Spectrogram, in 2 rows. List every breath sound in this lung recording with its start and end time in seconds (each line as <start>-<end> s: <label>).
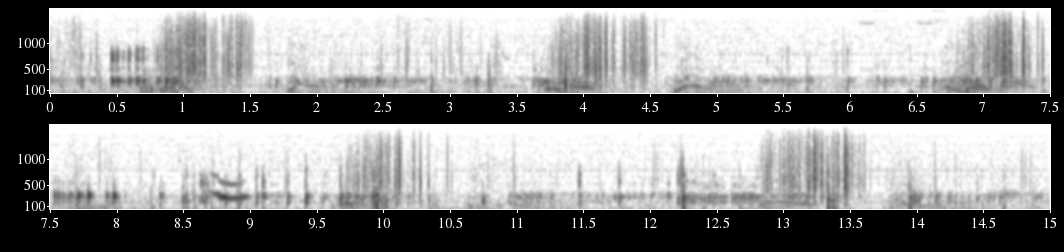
0.76-1.54 s: inhalation
3.74-4.52 s: inhalation
6.77-7.55 s: inhalation
8.63-9.03 s: wheeze
9.68-10.46 s: inhalation
12.88-13.66 s: inhalation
